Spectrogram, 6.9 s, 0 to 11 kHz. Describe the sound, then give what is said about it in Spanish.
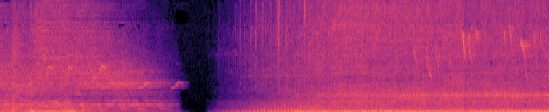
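Engine sound from an Audi Q5 2.0 TFSI mild hybrid: a loud, steady hum with a whining tone, then a brief drop to near silence, then a broader, rougher roar that holds to the end. “El nuevo Audi Q5, con motor 2.0 TFSI Mild Hybrid, fluye con precisión y eficiencia.”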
